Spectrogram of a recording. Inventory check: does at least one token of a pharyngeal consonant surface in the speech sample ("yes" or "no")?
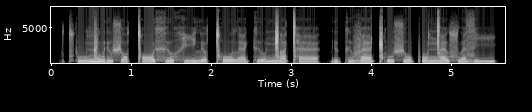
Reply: no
